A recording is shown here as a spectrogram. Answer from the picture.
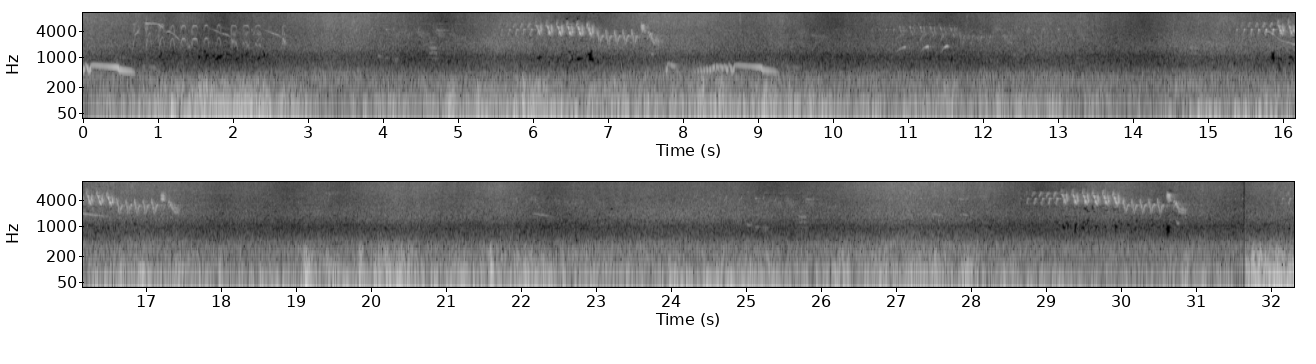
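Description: Songbird singing short trilled phrases that fall in pitch, repeated every few seconds, over a steady low rumble.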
